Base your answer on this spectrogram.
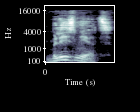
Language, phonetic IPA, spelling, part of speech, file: Russian, [blʲɪzʲˈnʲet͡s], близнец, noun, Ru-близнец.ogg
- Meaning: 1. twin (male or female) 2. one born under the zodiac sign of Gemini (Близнецы), from May 21 to June 21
